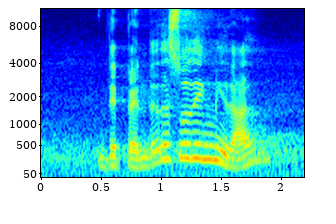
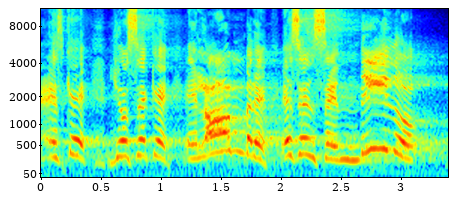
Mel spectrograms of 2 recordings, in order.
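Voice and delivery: louder, slower mocking man's excuse; 5 semitones higher, 8 dB louder, slower than usual. Preacher mocking husbands who excuse infidelity. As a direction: ham up the lame excuse.

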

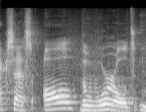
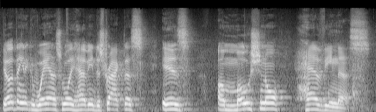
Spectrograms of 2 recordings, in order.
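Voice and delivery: ordinary talk, nothing marked

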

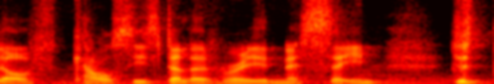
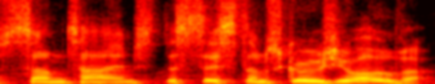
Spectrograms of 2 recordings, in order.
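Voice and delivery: higher, offhand shrug of a line; a dad brushing off his son's bad luck, lightly mimicked; imitating Martin; 8 semitones higher than usual. Podcast host quoting Martin to his co-host, a light mock dad voice. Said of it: "he's just like".

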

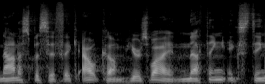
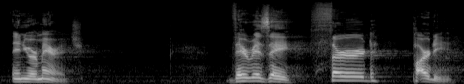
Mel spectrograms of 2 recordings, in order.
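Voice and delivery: much higher and louder, climbing sermon peak; preaching at full force; 8 semitones higher, 9 dB louder than usual. Real, not acted. Pastor driving his point home to the congregation, full preaching force. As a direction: preach it out to the whole room.

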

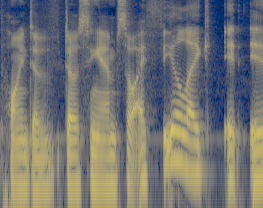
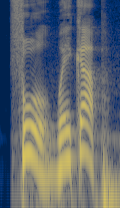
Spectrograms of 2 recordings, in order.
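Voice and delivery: higher, drawn-out call to wake someone; understated cry, pitched up and slowed; 7 semitones higher, slower than usual. Acted. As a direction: cry out to rouse a sleeper, with restraint. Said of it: "I cried out to him".

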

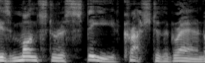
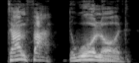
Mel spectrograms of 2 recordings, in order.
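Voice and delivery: a louder, contemptuous answer; sneering; 4 semitones higher, 5 dB louder than usual. A narrator's reading. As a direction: sneer the name and title. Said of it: "the other sneered".

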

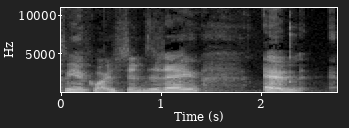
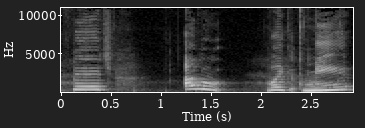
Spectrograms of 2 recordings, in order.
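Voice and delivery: indignant; 12 semitones higher than usual. Pretend. Indignant mom answering her kids.

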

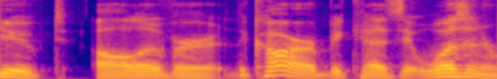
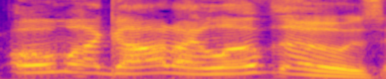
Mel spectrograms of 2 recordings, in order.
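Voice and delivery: much higher, louder gushing wife voice, slowed; wife impression; 6 dB louder, slower than usual. Imitating his wife gushing over candy in a high, loud voice. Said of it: "Sounded just like her".

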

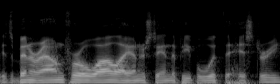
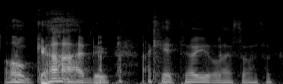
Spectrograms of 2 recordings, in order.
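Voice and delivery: ordinary talk

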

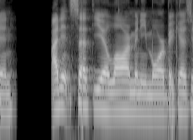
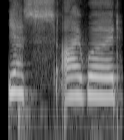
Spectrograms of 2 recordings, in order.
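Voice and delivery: mock buyer; 8 semitones higher, 4 dB quieter, much slower than usual. Acting the buyer.

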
